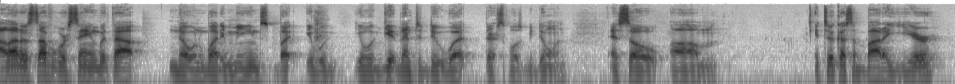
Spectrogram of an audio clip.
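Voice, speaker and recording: A fairly low-pitched man with a Kentucky accent and ordinary pitch variation. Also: moderate pace. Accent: Kentucky country twang. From rural Kentucky (raised from childhood; born in Rwanda). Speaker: genocide survivor, Marine veteran and barber. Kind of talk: casual interview conversation. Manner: animated, laughs often.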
